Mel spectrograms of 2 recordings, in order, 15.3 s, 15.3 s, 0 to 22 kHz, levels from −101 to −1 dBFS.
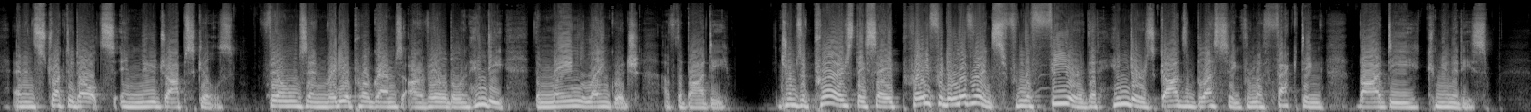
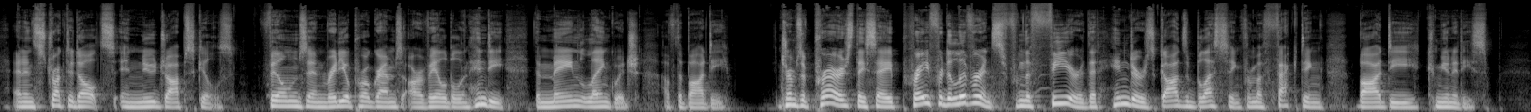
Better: second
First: distortion; heavy; 24% of the sound clipped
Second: none

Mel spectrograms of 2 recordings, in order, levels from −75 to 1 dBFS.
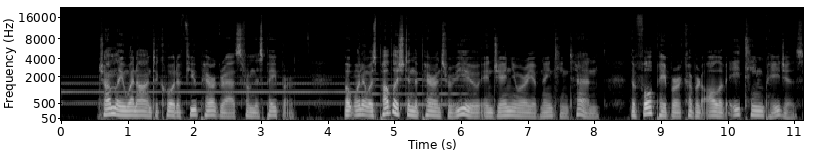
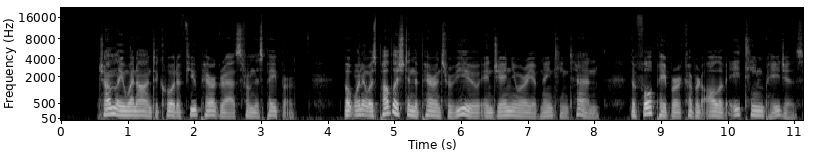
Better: second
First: background music; noticeable; until 6 s; 20 dB below the speech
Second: none

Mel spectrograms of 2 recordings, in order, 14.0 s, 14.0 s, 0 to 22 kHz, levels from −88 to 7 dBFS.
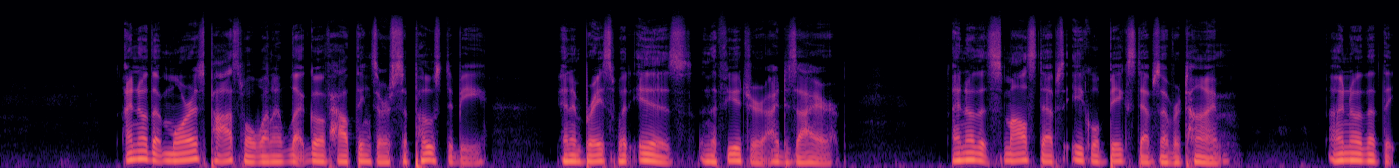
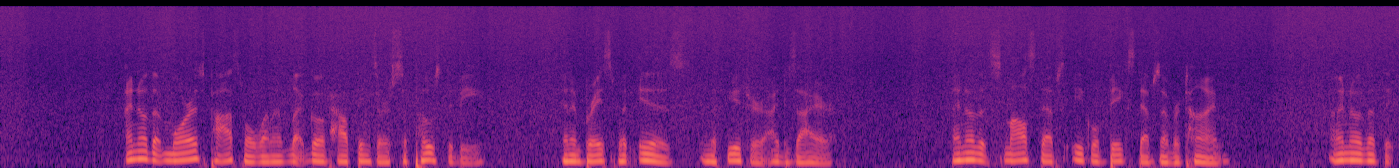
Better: first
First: none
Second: hiss; loud; throughout; 8 dB below the speech

